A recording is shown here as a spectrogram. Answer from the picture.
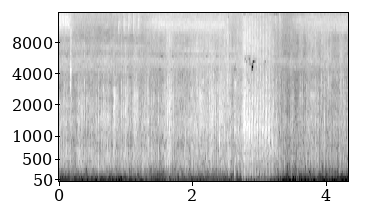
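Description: Horse's hooves clopping on a paved road as it walks, a steady run of clicks, with a brief louder burst of noise about three seconds in.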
